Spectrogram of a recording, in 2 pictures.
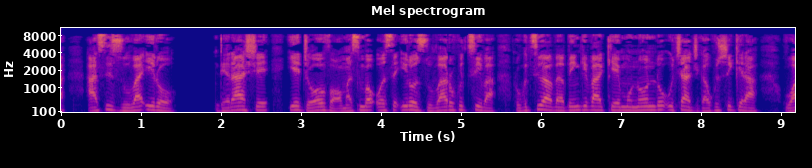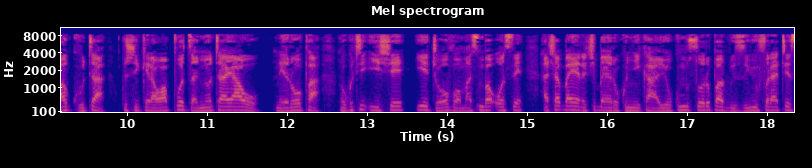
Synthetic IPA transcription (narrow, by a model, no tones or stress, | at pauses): asizuʋaʔiɾo̞ | nde̞ɾaʃe̞ | ije̞d͡ʒe̞ɦo̞vʱawamasimbaʔo̞se̞ʔiɾo̞zuʋaɾokut͡siʋarok̬ut͡siʋaʋaʋeŋɡiʋake̞muno̞ndo̞ut͡ʃad͡ʒɡakuʂik̬iɾawaɡʱuːtakuʂik̬iɾawapo̞d͡zaɲo̞tajawo̞ | ne̞ɾo̞ːpano̞k̬utiʔiʃe̞ije̞d͡ʒe̞ɦo̞vʱawamasimbaʔo̞se̞ | at͡ʃaɓaiɾat͡ʃiɓaiɾo̞kuɲikajo̞kumuso̞ɾo̞parwizijufuɾateːs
